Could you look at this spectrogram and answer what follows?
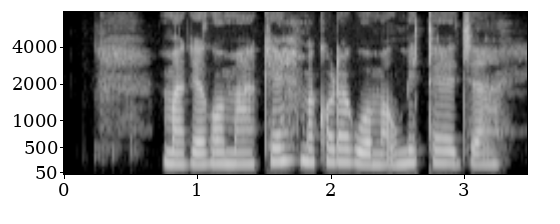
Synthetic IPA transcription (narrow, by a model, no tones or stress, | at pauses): maɣɛɣɔmakɛmakɔɾaɣwɔmaumetɛd͡ʑa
